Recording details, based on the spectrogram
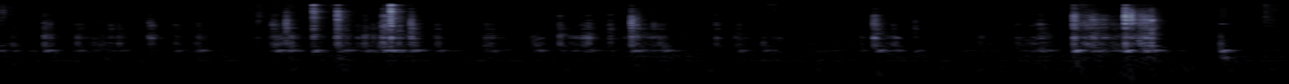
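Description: A sewing machine's mechanism, turned slowly by hand after the needle got stuck, gives off a quiet, irregular series of small mechanical clicks and ticks, some in quick clusters, close by with no talk.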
